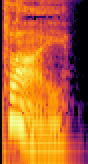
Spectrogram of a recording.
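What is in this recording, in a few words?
"ply", British English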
